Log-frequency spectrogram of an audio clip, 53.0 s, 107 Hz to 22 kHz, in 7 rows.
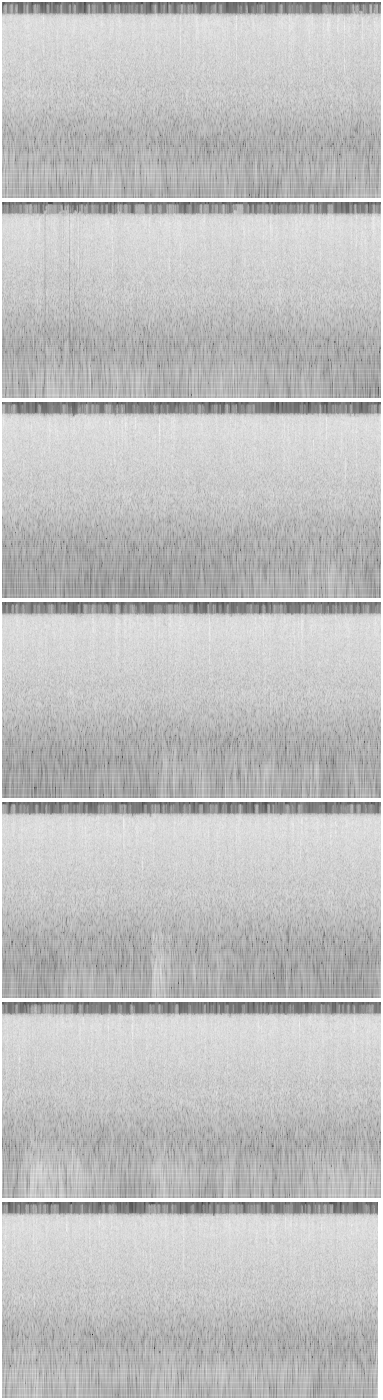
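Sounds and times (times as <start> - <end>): thunder rumbling: 0.0 - 14.8, 25.6 - 36.2, 37.8 - 53.0
heavy rain falling: 0.0 - 53.0
thunder crack: 7.0 - 14.4.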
